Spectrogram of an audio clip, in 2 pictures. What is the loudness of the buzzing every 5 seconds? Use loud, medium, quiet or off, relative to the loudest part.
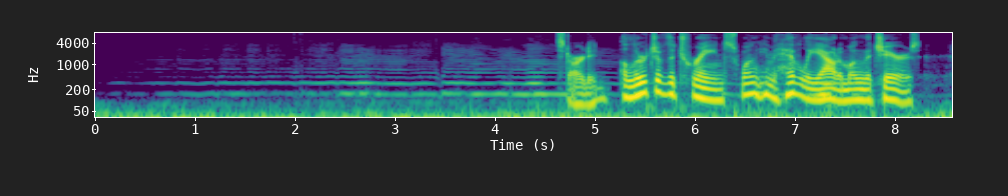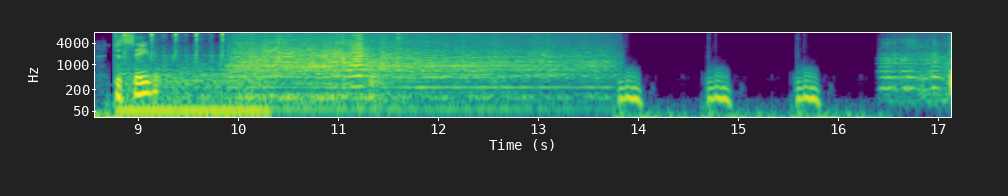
quiet, medium, loud, medium.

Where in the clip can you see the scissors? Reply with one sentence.
You can hear the scissors from 8.8 to 10.3 s.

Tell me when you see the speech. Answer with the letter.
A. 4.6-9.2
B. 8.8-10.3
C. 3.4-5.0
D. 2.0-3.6
A.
